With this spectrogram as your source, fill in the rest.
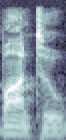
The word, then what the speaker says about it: Bantu: especially a Bantu all right uh it's actually pronounced bondtube but um you know shout out again to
